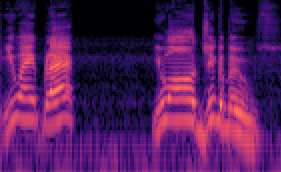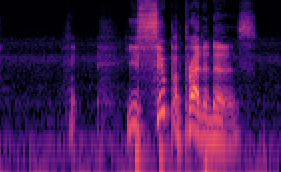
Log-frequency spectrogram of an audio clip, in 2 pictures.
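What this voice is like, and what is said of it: Put-on Black American voice. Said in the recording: “giving him a black voice. I mean, I can't do a Biden impression.”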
